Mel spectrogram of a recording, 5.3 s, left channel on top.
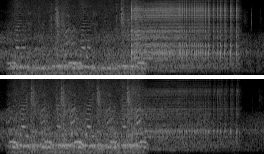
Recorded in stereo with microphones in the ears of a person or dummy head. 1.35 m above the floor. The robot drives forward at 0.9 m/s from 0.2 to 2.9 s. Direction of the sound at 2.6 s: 60° left (ahead or behind).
